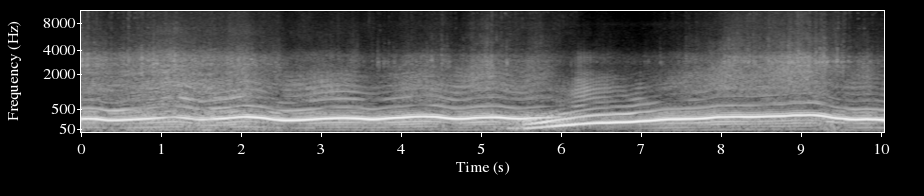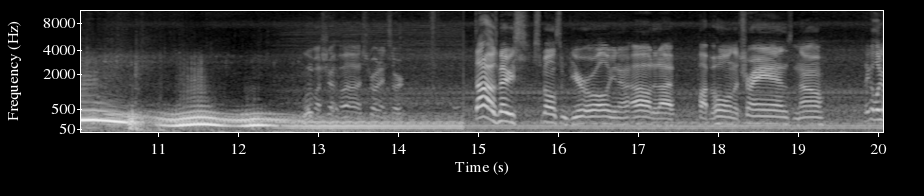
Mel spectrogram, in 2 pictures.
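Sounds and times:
car engine revving hard: 0.0 - 14.8.

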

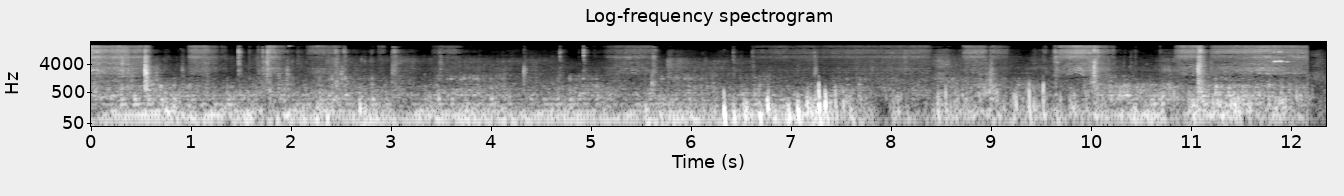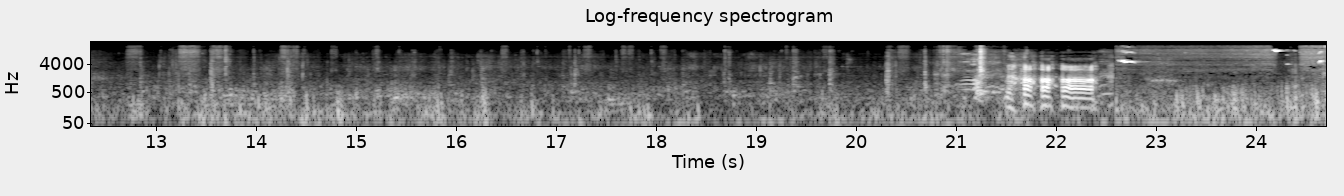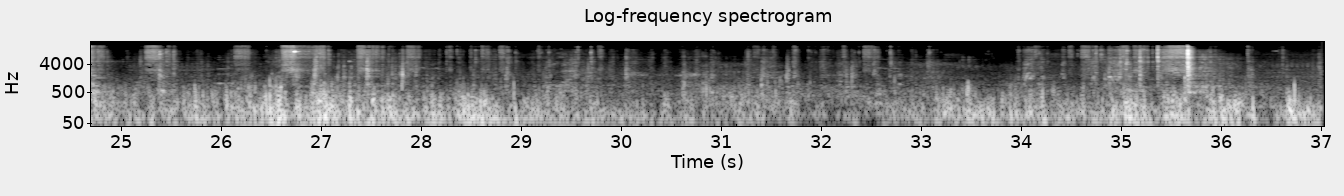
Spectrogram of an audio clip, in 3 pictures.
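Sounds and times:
engine rumbling: 0.0 - 12.8.

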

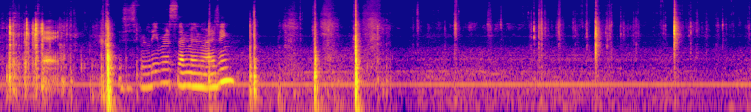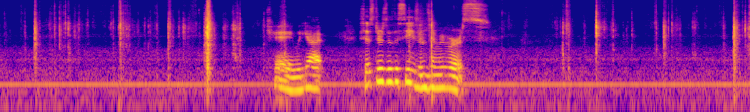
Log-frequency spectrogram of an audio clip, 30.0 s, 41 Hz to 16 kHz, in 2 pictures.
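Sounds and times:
faint steady hum: 0.0 - 30.0
cards being shuffled: 5.0 - 20.8, 26.0 - 30.0.

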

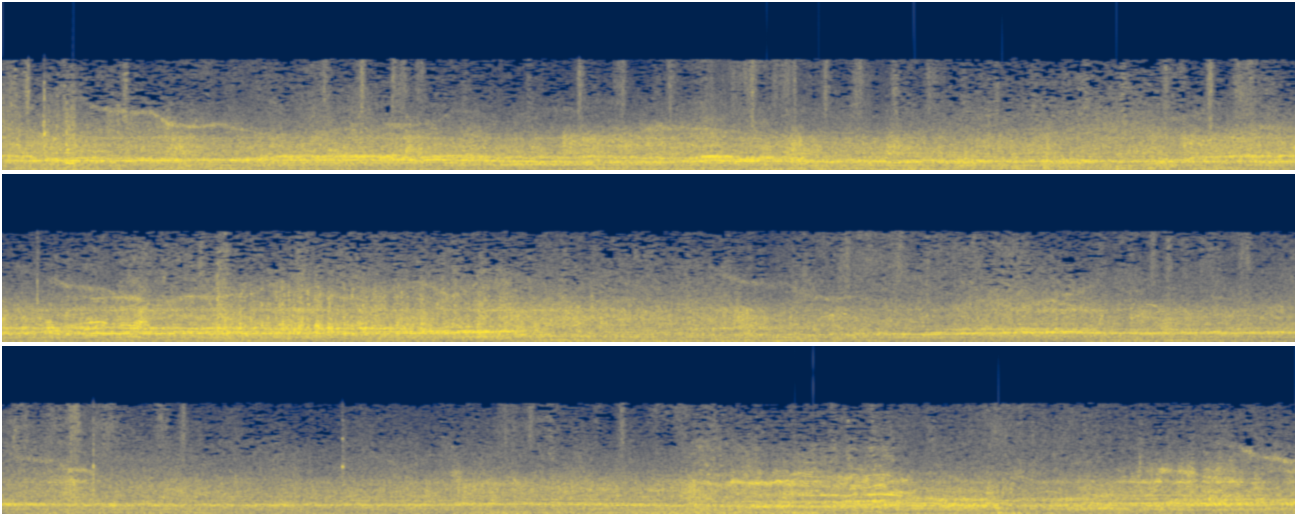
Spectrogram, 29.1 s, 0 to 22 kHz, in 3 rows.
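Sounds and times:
howling wind whistle: 0.0 - 29.0
roaring tornado wind: 0.0 - 29.0.

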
